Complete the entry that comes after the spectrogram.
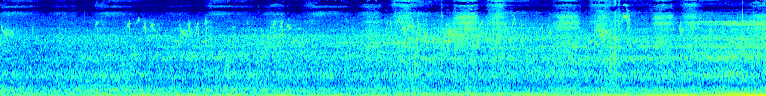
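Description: Diesel passenger train approaching, its locomotive engine a steady low rumble that grows louder, most of all near the end. Faint bird chirps are scattered through it.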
